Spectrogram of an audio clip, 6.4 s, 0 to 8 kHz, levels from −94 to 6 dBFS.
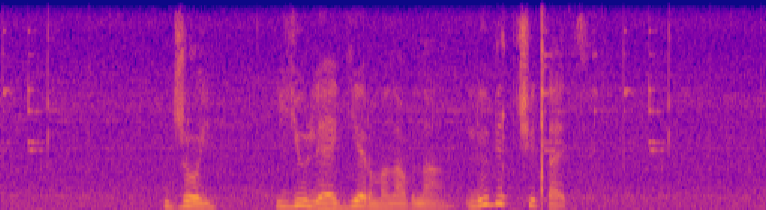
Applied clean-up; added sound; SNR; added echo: none; Shatter / Crushing; 14 dB; none.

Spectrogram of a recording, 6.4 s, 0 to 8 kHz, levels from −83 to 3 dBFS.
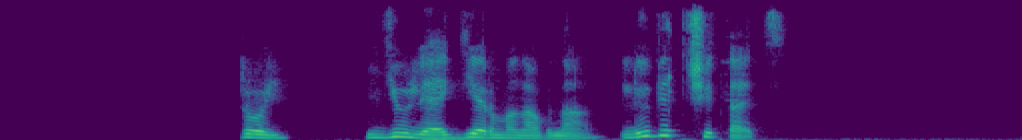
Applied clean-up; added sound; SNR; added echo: neural mask model DeepFilterNet 3.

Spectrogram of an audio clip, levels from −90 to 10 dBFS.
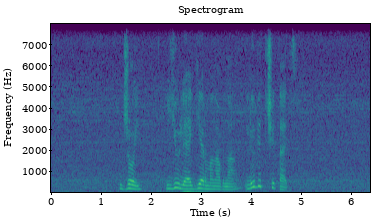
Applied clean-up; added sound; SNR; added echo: none; none; none; none.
